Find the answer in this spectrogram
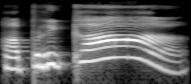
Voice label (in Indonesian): Suara Ceria Anak "Paprikaa!"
